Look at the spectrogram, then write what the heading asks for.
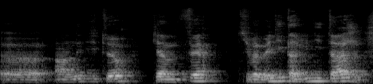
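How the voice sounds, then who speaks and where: A man talks in a fairly high pitch. Audible room echo surrounds his voice. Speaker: gaming YouTuber. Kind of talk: casual channel update vlog. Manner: fast; hesitant, many fillers.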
